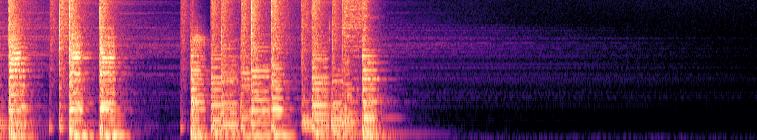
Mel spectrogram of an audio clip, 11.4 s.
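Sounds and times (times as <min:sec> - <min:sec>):
jazz backing track: 0:00.0 - 0:02.1, 0:02.7 - 0:06.2.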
